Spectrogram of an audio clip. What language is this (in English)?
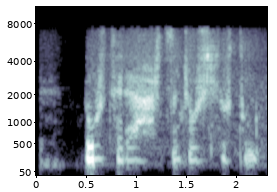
Mongolian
